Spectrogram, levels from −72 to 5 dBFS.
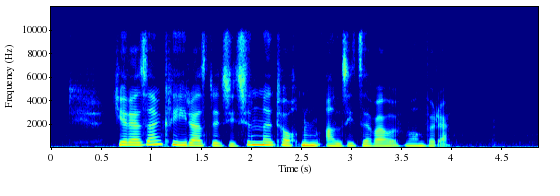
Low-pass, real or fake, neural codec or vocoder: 9.9 kHz; fake; autoencoder, 22.05 kHz, a latent of 192 numbers a frame, VITS, trained on many speakers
